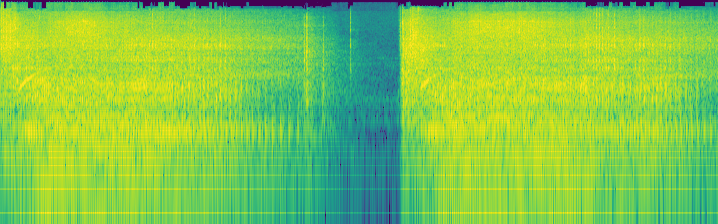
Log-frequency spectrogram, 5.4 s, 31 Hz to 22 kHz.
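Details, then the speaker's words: 1930s barn-find Citroen positive-earth Bendix throw-type starter motor, removed and spun on a metal bench: brisk even whirr with metallic buzz from the bench, stops and restarts cleanly; all four sets of brushes good, normal. "course it's making a noise because it's sat on this metal but all the brushes are good the four sets of brushes are fine on it"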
